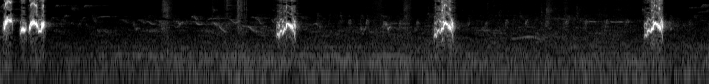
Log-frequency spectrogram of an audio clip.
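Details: Red-whiskered bulbul, a kept songbird, opening with a rapid three-note burst, then single loud chirps roughly every one and a half to two seconds, with a faint hum behind.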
